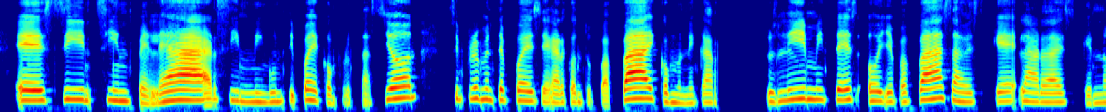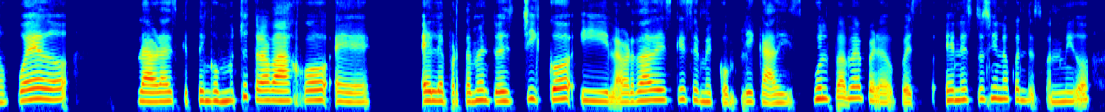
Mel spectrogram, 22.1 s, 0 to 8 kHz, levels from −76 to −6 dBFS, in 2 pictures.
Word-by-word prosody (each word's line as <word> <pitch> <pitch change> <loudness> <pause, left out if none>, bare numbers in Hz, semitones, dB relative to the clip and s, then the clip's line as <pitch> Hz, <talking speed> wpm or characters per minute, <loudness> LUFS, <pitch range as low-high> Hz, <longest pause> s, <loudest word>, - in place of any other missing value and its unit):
es 225 -1 +6
sin 240 -1 -2
sin 220 -3 -2
pelear, 215 - +6
sin 205 - -6
ningún 195 +1 -3
tipo 225 - -5
de 225 -3 +1
confrontación, 260 - -1 0.3
simplemente 245 -3 -3
puedes 220 -2 -1
llegar 180 +1 -2
con 185 - -5
tu - - -14
papá 260 +2 +7
y 255 - -1
comunicar 185 -3 -5 0.5
tus 200 -1 -4
límites: 240 +1 0
"Oye, 205 -2 -1
papá, 240 +8 +4
¿sabes 195 -6 -4
qué?, 205 0 -2
la 210 -2 -1
verdad 190 -1 0
es 190 0 -12
que 165 - -9
no 180 +2 -7
puedo. 245 +2 +2 0.7
La 205 -1 +4
verdad 205 +1 +2
es 210 - -6
que 195 - -11
tengo 215 0 -2
mucho 215 +8 -3
trabajo, 225 -1 +2
eh, 195 -2 -3 0.5
el 210 +1 +3
departamento 205 +1 -2
es 205 0 -1
chico 255 +1 +1
y 210 -2 -3
la - - -1
verdad 215 +4 +1
es 235 0 -1
que 245 +1 -6
se 230 0 -5
me 200 -2 -4
complica. 190 -3 -4
Discúlpame, 255 +9 -3
pero, - - -4
pues, - - -7 0.2
en 225 0 -1
esto 235 +1 -5
sí 265 +2 -3
no 255 0 -3
cuentes 235 -3 -8
conmigo, 195 -11 -5
220 Hz, 155 wpm, -23 LUFS, 195-240 Hz, 0.7 s, papá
